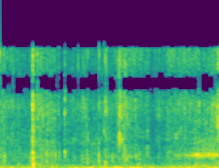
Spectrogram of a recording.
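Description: Faint rustle of a rope being handled and drawn through a knot, with two soft knocks.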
